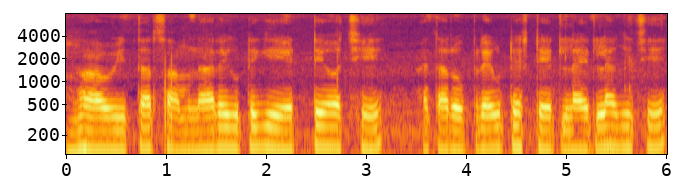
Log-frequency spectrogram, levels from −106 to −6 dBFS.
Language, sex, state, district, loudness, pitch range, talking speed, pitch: Odia, male, Odisha, Sambalpur, -15 LUFS, 115-125 Hz, 140 wpm, 120 Hz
